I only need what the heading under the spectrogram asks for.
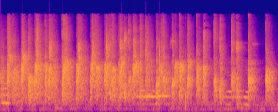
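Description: An audience at a Christian church service claps together in a steady burst of applause offered to God, loud, with sharp overlapping hand claps filling the whole stretch and a few voices faintly mixed in.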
